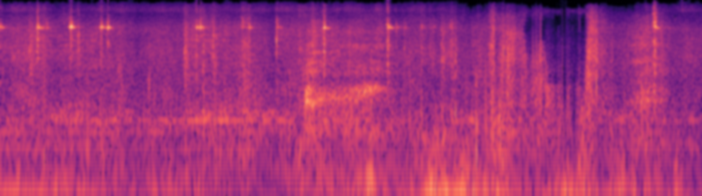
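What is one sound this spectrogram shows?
Wind rumbles against a microphone outdoors.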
